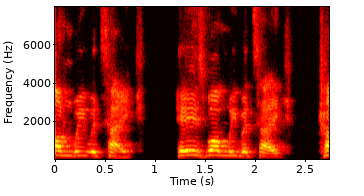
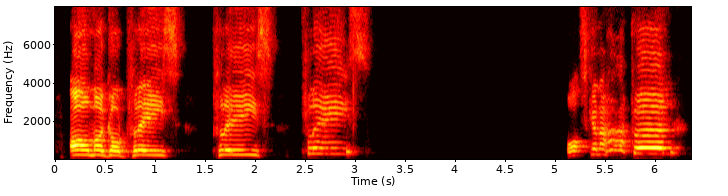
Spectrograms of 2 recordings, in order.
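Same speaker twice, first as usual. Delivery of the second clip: loud pleading voice breaking and cracking; 4 semitones higher, 6 dB louder than usual. Waiting for the next team drawn in a cup tie: voice cracking. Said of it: "I've got my voice cracked".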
